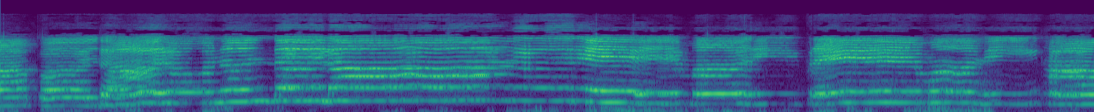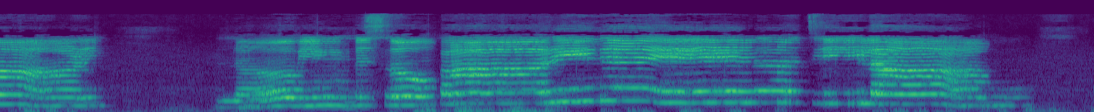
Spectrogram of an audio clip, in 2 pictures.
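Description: A high-pitched voice singing a Gujarati devotional thal, a food-offering song to Krishna, in long held phrases, with a short break about nine seconds in.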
